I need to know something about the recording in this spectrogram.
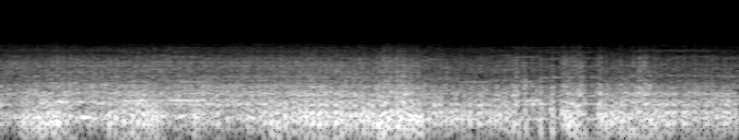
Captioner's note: device crackling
